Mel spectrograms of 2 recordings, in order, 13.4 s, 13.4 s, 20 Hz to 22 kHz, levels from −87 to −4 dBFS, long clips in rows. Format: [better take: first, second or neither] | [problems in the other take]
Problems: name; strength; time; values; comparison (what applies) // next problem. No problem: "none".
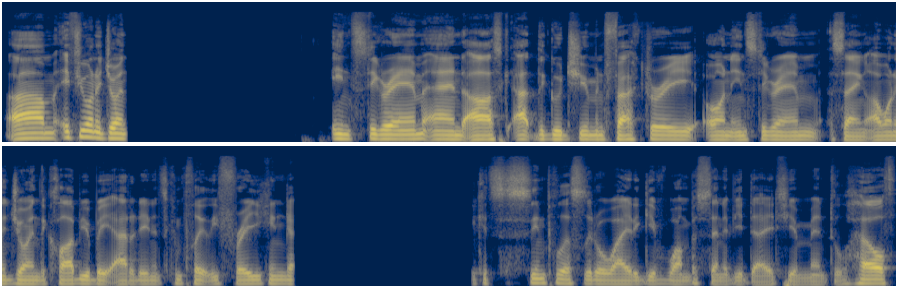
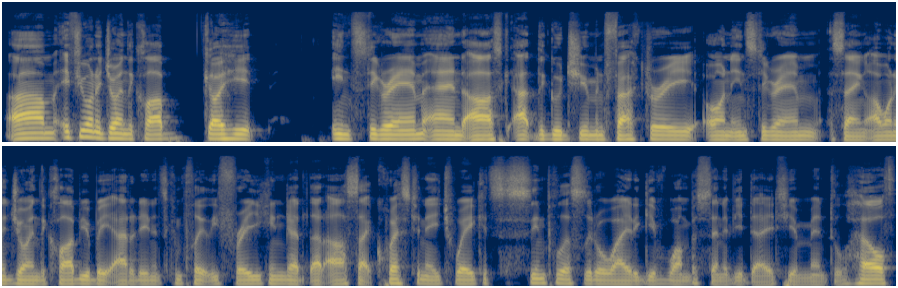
second | audio cutting out; at 1 s for 1 s and at 9 s for 1.5 s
